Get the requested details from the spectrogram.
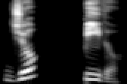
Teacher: La presión de la voz está en la i.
